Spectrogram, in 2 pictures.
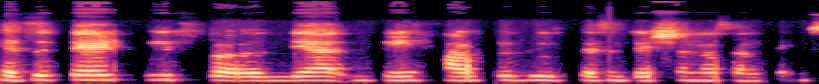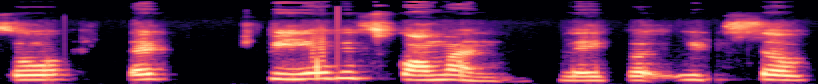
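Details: Stammering in an adult woman who stammers, a software engineer, with stammering since childhood.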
